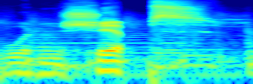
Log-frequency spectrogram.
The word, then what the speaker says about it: Wooden Shjips: That was San Francisco's Wooden Ships with Other Stars. And the Ships, well, spell that with a J in there, S-H-J-I-P-S.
